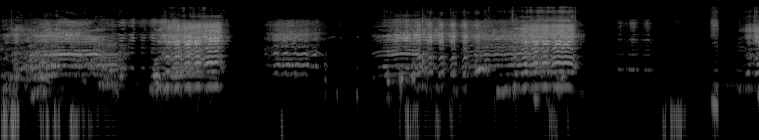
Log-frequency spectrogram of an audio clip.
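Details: Sojat breed bucks on a farm in Sakri taluka, Dhule district, Maharashtra, raised for Eid; loud, quavering, nasal bleats in long overlapping bursts, several in a row, with short silences between them.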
